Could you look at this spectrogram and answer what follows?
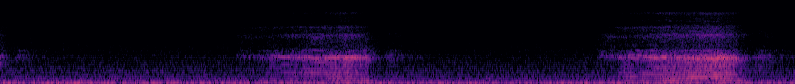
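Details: Two slow rasping snores with falling pitch, about one every four seconds, recorded with the SnoreLab phone app over steady low room hum; snoring.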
